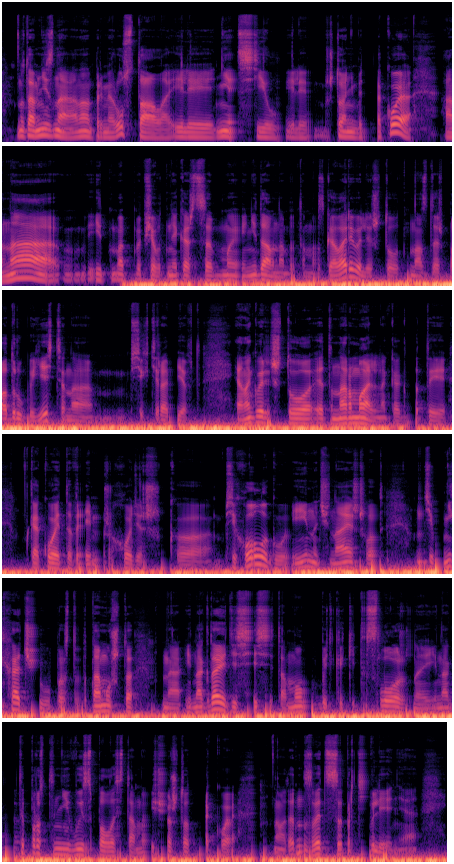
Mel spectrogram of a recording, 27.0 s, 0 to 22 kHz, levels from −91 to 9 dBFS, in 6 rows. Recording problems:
low rumble; noticeable; from 5.5 s on; 15 dB below the speech
choppy; very; 9% of the speech affected

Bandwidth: 15.5 kHz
